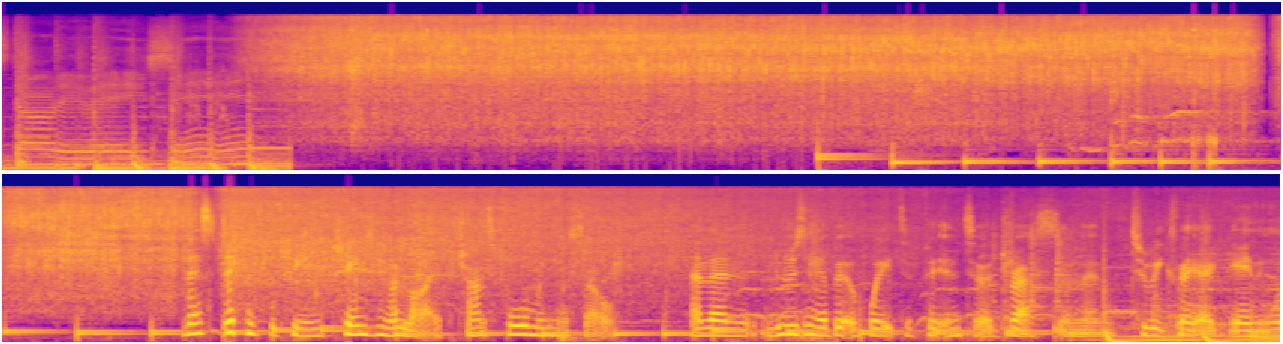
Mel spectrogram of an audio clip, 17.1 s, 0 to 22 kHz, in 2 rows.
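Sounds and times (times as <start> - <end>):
music: 0.0 - 2.3, 5.2 - 17.0
chicken sizzling in a pan: 1.6 - 15.0
held music notes: 5.4 - 17.0.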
